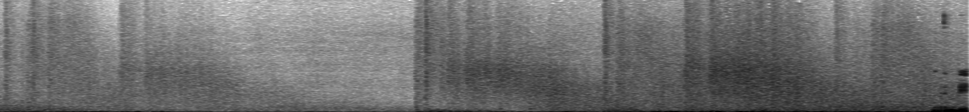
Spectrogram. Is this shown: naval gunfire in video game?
yes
